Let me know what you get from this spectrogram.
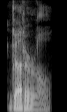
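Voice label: "guttural" US English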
